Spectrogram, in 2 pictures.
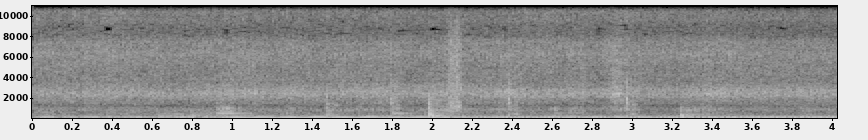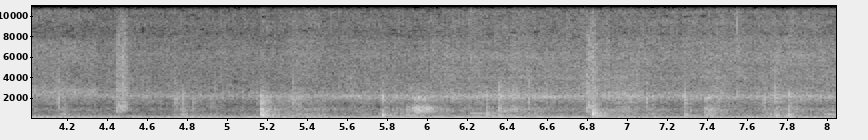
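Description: Sliced onions and peppers sizzling in hot oil in a non-stick frying pan while a wooden spatula stirs them, with irregular clicks and scrapes of the spatula against the pan, as soy sauce is mixed through.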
